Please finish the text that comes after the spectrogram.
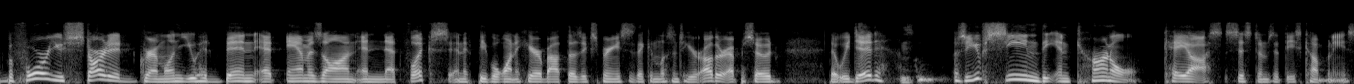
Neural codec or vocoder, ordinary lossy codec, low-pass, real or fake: none; Opus, 24 kbps; 7.2 kHz; real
